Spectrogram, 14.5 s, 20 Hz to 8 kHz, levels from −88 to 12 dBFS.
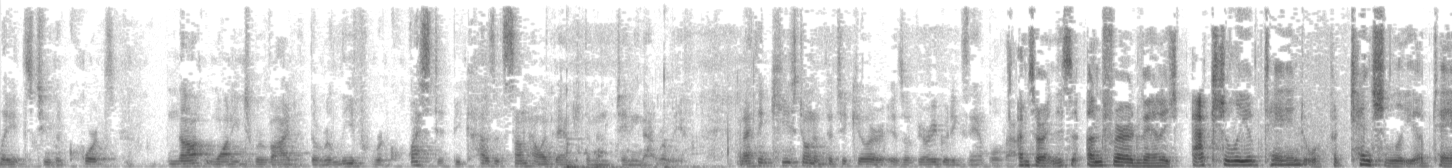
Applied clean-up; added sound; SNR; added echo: none; Liquid; 13 dB; none.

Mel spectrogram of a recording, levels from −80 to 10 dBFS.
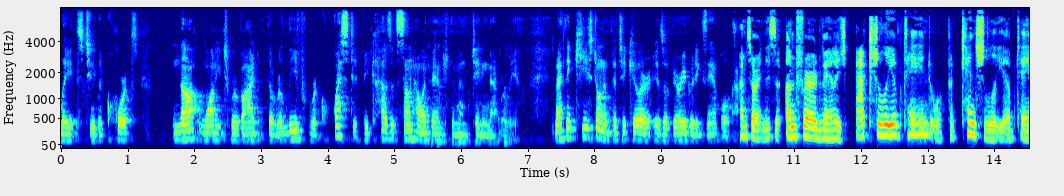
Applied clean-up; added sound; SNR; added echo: neural mask model DeepFilterNet 3.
